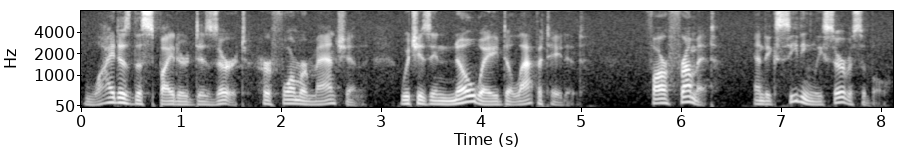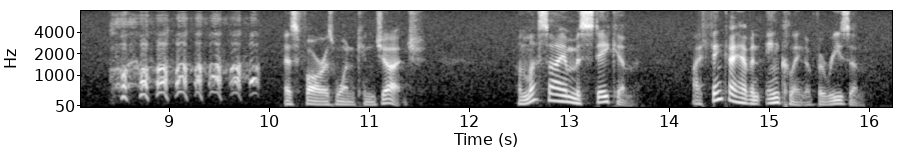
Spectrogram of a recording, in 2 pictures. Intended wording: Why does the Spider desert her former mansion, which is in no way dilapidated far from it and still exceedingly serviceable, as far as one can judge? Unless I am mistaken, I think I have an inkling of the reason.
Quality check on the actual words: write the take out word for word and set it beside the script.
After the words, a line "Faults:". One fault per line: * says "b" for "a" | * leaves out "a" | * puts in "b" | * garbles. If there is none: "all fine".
Why does the Spider desert her former mansion, which is in no way dilapidated far from it and exceedingly serviceable, as far as one can judge? Unless I am mistaken, I think I have an inkling of the reason.
Faults:
* leaves out "still"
